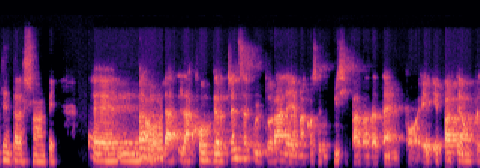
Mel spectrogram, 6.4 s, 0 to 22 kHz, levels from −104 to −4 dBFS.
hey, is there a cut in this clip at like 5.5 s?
no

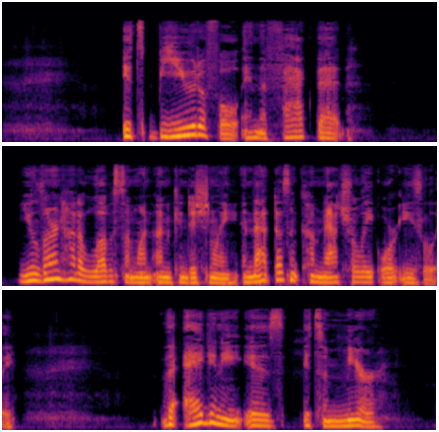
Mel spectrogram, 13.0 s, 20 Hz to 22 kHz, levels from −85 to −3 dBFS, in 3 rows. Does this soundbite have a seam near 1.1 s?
no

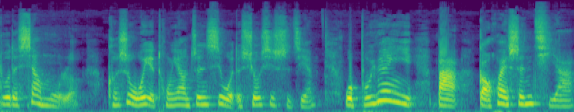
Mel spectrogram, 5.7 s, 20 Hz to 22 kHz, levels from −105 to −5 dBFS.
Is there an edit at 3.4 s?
no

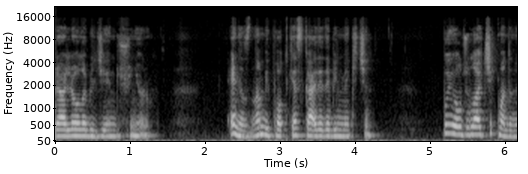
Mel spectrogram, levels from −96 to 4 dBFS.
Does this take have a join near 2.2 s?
yes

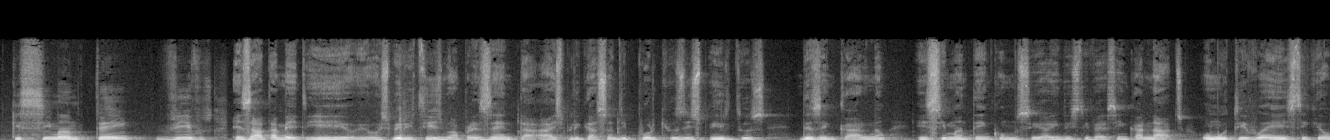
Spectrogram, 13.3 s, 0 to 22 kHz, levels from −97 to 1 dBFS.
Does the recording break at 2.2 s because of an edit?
yes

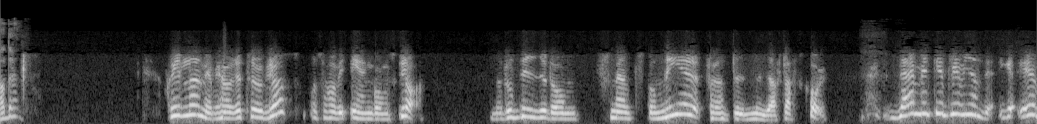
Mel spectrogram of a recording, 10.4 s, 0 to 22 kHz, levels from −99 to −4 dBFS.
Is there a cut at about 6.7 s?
no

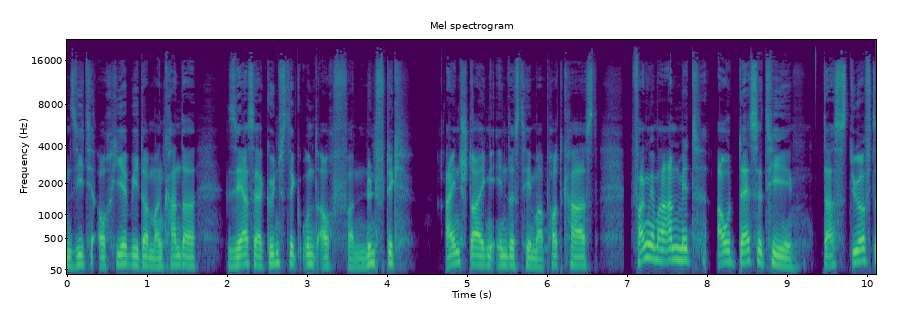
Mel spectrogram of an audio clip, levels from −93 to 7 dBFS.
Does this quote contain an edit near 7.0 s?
yes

